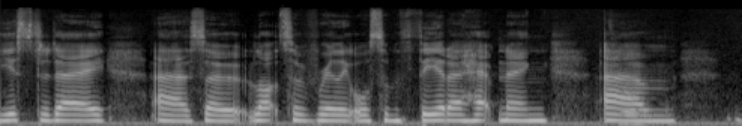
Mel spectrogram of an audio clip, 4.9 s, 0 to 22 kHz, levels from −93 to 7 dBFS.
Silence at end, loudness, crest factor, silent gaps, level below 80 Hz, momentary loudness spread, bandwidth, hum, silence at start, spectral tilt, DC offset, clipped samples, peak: 0 s; -28 LUFS; 20 dB; none; -54 dBFS; 6 LU; 16.5 kHz; none; 0 s; -5.5 dB/octave; under 0.1%; under 0.1%; -8 dBFS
